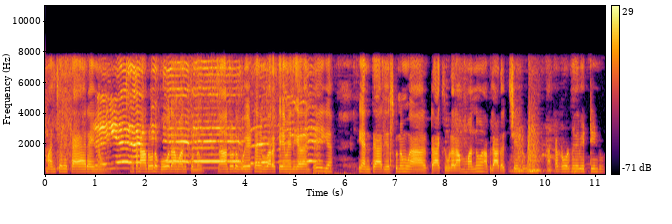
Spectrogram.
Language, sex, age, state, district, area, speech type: Telugu, female, 60+, Telangana, Peddapalli, rural, spontaneous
